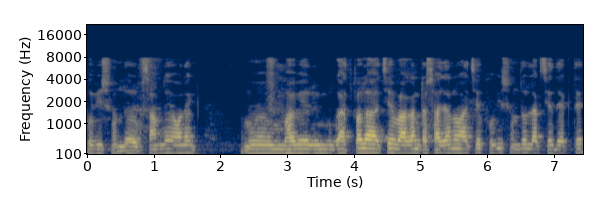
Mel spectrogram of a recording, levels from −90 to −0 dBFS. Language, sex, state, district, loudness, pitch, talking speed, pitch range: Bengali, male, West Bengal, Kolkata, -27 LUFS, 125 Hz, 120 wpm, 120-130 Hz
